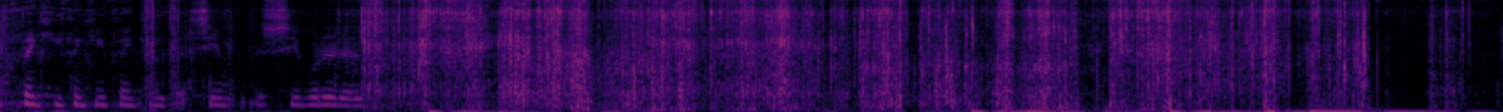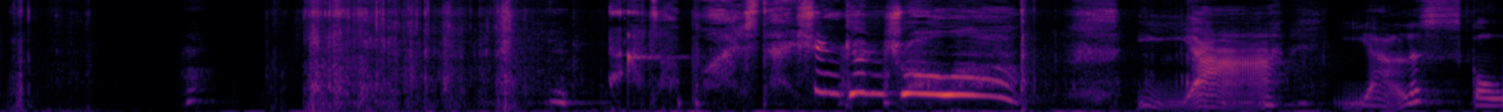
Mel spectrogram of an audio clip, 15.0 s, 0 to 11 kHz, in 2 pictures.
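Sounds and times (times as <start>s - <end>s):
wrapping paper tearing and crinkling: 0.0s - 8.1s, 8.8s - 10.5s.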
